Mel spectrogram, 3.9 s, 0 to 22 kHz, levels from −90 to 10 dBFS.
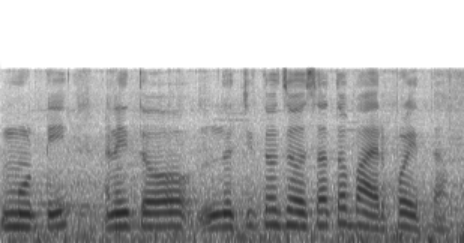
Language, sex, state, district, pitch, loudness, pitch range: Konkani, female, Goa, North and South Goa, 190 Hz, -15 LUFS, 185-200 Hz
